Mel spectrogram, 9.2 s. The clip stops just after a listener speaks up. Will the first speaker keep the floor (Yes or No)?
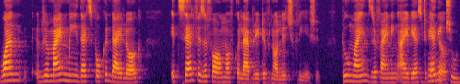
No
